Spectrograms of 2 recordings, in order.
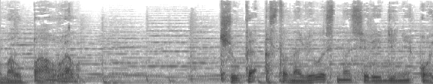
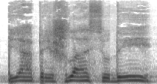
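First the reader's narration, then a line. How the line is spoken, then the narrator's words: Hoarse chanting. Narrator (Russian): хриплым голосом нараспев завела Чука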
